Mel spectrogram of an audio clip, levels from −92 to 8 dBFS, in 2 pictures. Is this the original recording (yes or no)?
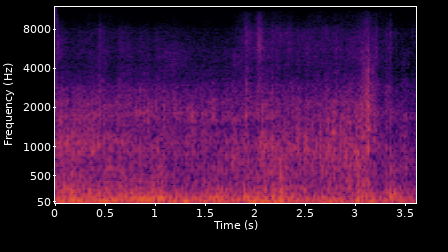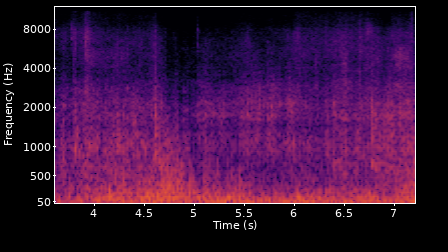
no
